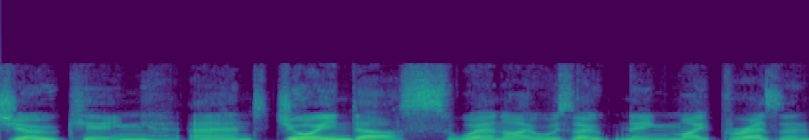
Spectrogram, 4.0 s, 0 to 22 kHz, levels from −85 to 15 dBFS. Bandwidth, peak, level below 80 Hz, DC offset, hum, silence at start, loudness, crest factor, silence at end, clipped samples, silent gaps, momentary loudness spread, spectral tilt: 12.5 kHz; -4 dBFS; -54 dBFS; under 0.1%; none; 0 s; -22 LUFS; 18 dB; 0 s; under 0.1%; none; 7 LU; -4.5 dB/octave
